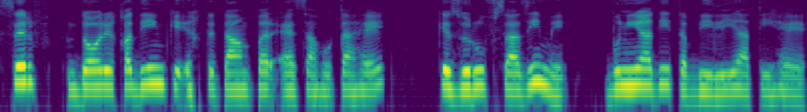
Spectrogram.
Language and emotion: Urdu, neutral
